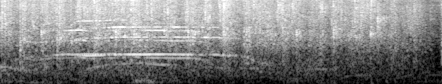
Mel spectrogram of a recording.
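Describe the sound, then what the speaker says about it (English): An audience at a small-town talent show finals claps steadily, a dense even wash of applause that holds for several seconds and fades slightly at the end. "give him a round of applause."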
